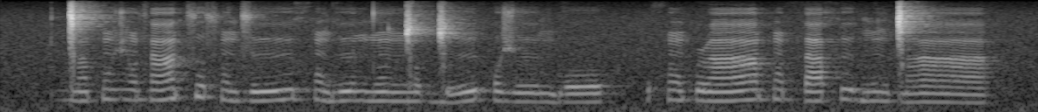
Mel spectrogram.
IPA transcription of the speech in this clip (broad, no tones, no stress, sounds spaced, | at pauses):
ɡ͡ǀ ã p ũ ʒ õ s ã t͡s u s ũ d͡z ʉː x õ ɡ ʉː n d õ ŋ͡ǀ o ɡ͡ǀ ʉː h o ʒ ʉː ŋ ɡ o | θ õ p ɹ ãː p õ θ a x ʉ ɡ ũ ɡ͡ǀ ãː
